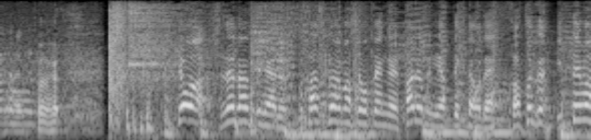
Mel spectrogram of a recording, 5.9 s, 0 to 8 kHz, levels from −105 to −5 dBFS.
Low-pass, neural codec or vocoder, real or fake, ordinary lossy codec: none; codec, 16 kHz, 8 kbps, FreqCodec, larger model; fake; none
